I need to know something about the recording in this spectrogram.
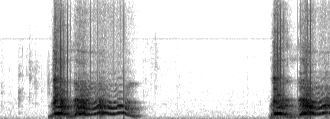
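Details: Little Man, a dog not yet a year old, protecting his yard from someone who should not be there; two long, drawn-out, harmonic barks with a falling, wavering pitch, separated by a silent gap.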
